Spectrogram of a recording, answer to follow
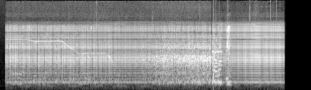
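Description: A loud, steady electric buzzing hum with a noisy jumble and faint voice-like sounds layered over it, cutting off suddenly near the end.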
